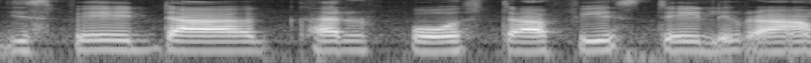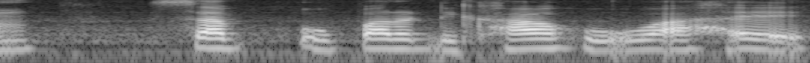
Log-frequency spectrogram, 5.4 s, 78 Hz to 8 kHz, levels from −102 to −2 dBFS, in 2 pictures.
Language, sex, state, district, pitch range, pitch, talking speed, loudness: Hindi, female, Uttar Pradesh, Lucknow, 190-220 Hz, 200 Hz, 120 wpm, -18 LUFS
